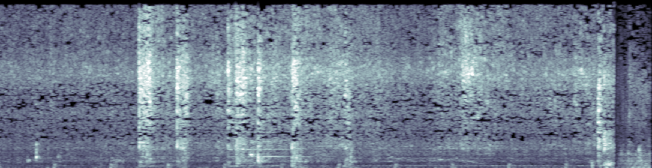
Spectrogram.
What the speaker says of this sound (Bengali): গ্রেভিটা ফুটে গেছে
